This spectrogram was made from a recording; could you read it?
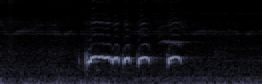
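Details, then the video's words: Single phrase from a zebra dove sought by collectors, four soft, rounded cooing notes delivered in quick succession, the last slightly set apart. "Suara Merdu Burung Perkutut"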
